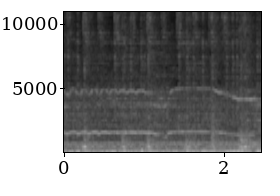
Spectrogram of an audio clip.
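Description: Live heavy metal band playing loud, with a single high electric guitar note held over the distorted rhythm and drums, wavering in pitch; it steps up slightly about halfway through and starts to slide down at the end.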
